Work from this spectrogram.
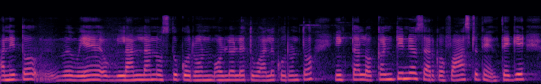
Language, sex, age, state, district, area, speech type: Goan Konkani, female, 60+, Goa, Sanguem, rural, spontaneous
